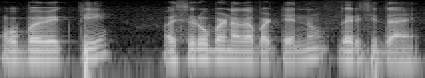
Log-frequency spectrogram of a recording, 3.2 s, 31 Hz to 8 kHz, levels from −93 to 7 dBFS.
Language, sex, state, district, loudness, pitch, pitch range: Kannada, male, Karnataka, Bangalore, -16 LUFS, 100 Hz, 95-105 Hz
